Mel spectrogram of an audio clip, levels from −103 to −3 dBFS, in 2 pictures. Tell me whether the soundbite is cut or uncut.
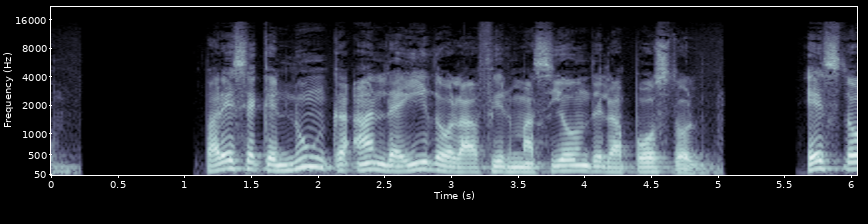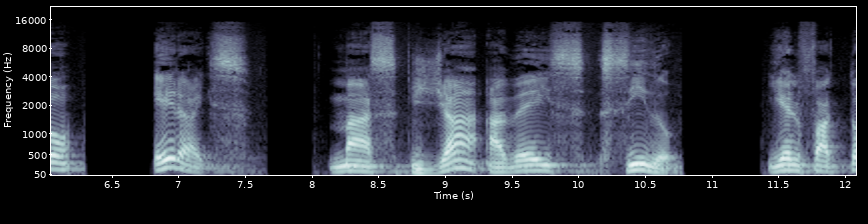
uncut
